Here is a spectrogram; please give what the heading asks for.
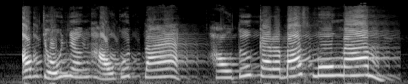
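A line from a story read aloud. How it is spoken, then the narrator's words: Peasants cheering loudly. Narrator (Vietnamese): những người nông dân, lớn tiếng hô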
